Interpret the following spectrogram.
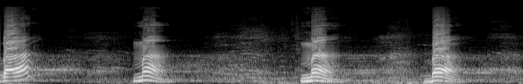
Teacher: makhraj dia maksudnya tempat keluar dia sama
